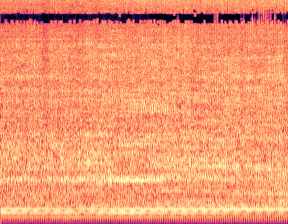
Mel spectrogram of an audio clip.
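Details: Mighty Mac wood chipper/leaf shredder, free non-running unit, small single-cylinder engine restarted after replacing the rusty seized choke flap, steady fast beat with heavy shaking drone; violent vibration, out-of-balance rotor suspected, not confirmed.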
